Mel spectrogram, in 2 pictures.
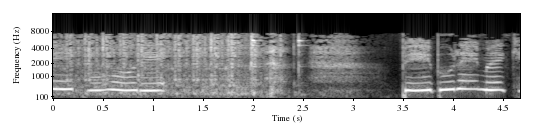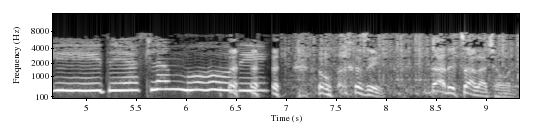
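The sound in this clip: Rapid, rhythmic mechanical clatter of a sewing machine mending a curtain runs beneath a prominent singing voice, stopping briefly midway before starting again.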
